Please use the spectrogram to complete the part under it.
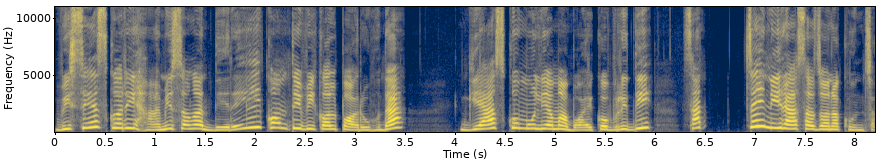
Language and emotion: Nepali, angry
